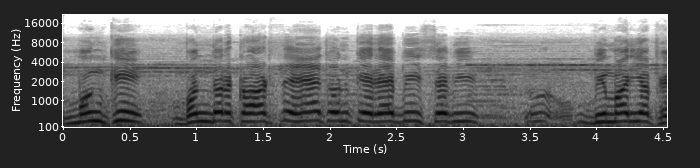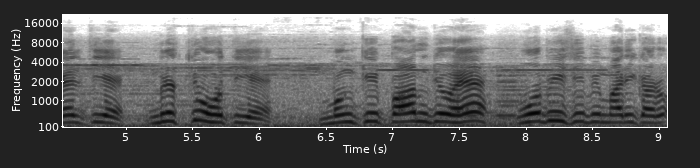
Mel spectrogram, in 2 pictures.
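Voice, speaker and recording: An extremely high-pitched male voice with fairly even intonation over noticeable background noise. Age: 70s. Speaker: retired doctor and protester. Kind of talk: street interview.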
